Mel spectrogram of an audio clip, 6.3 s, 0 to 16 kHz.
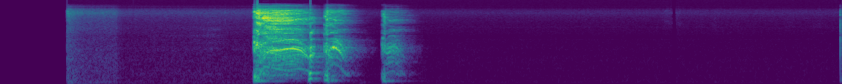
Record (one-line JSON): {"cough_length": "6.3 s", "cough_amplitude": 26028, "cough_signal_mean_std_ratio": 0.27, "survey_phase": "beta (2021-08-13 to 2022-03-07)", "age": "18-44", "gender": "Male", "wearing_mask": "No", "symptom_none": true, "smoker_status": "Never smoked", "respiratory_condition_asthma": false, "respiratory_condition_other": false, "recruitment_source": "REACT", "submission_delay": "6 days", "covid_test_result": "Negative", "covid_test_method": "RT-qPCR", "influenza_a_test_result": "Negative", "influenza_b_test_result": "Negative"}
